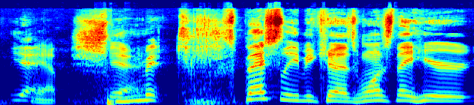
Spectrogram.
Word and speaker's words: Schmidt: reason I say it like that is so people don't think it's Smith. Oh, okay. You got to put the Schmidt in it.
